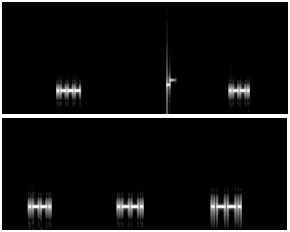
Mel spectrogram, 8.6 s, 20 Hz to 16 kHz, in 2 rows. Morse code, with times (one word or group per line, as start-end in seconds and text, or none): 0.8-1.2 J
3.4-7.9 PPPP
